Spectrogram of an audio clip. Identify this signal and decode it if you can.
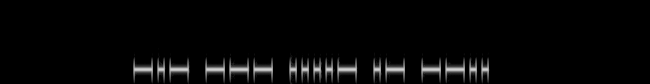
Morse code, heard as a keyed tone, about 21 wpm, 700 Hz. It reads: KO4AZ
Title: Speed Racing - USA Call Signs 17wpm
